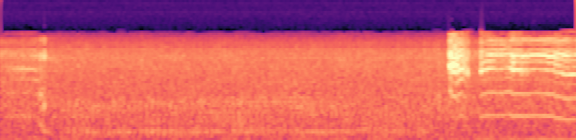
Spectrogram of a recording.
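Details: Newly arrived kittens, Chilli, a young female, and her brother Pepper, with one giving a short, bright, high meow near the end after a long stretch of quiet background hiss.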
